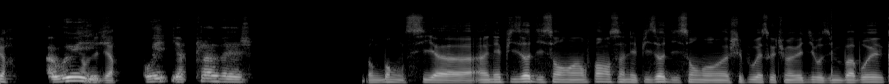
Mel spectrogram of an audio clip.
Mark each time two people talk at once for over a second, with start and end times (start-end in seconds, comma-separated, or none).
none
